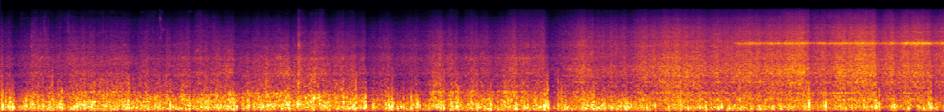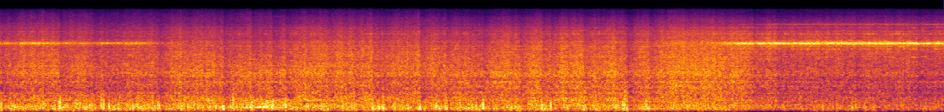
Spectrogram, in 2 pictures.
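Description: Passenger train heard from on board, wheels running on the rails with a steady rumble and hiss. A high, steady brake squeal sets in about eleven seconds in, fades, and returns near the end as the train slows alongside the station platform.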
